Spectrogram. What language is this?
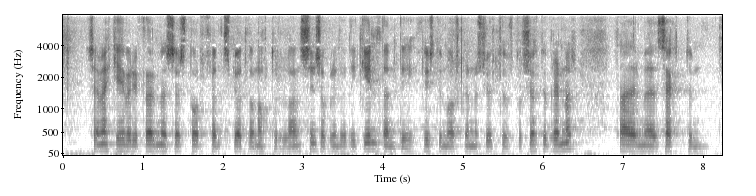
Icelandic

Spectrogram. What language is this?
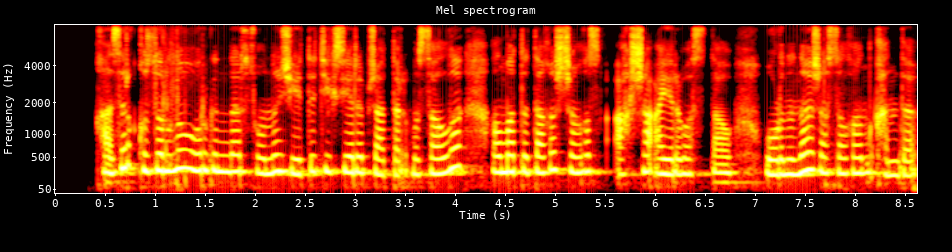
Kazakh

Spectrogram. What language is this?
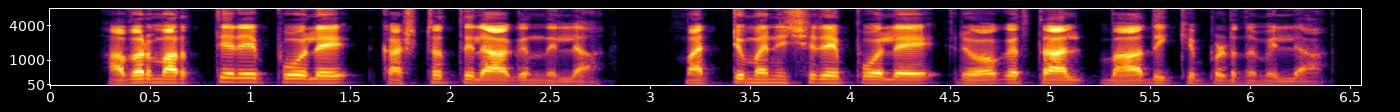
Malayalam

